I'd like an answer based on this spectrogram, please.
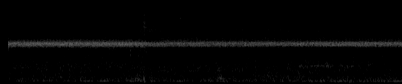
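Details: Crickets recorded in summer 2010, a steady unbroken high-pitched trill holding one even tone for the whole four seconds, with faint higher overtones and no other clear sounds.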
